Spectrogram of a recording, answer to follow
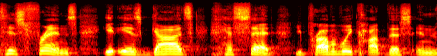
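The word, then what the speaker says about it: chesed (חסד): You can even say it like you have something in your throat, chesed, if you want, okay?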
